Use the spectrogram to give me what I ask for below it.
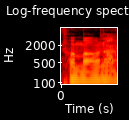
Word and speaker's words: Pomona: It's like Pomona. – Pomona. – Pomona. – Pomona. – Okay, I just can't see the small text from here. – P-O-M-O-N-A. – Okay, so Pomona.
